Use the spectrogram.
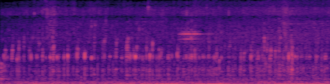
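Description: Semolina and coconut pithas bubbling in hot oil over a strong gas flame, three cakes in the pan, a continuous close crackling fizz with small popping bursts.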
